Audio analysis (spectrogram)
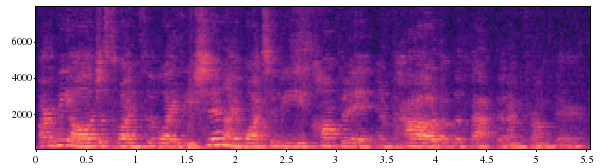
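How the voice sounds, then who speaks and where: A woman's voice: on the high side, steady tone, normal speed, slight background noise. A woman moderating and interpreting at a university Q&A. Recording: echoey hall from far off.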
